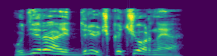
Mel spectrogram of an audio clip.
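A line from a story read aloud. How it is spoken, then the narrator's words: Guard yelling. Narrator (Russian): заорал охранник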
